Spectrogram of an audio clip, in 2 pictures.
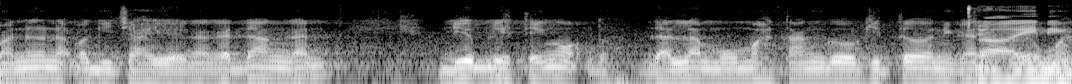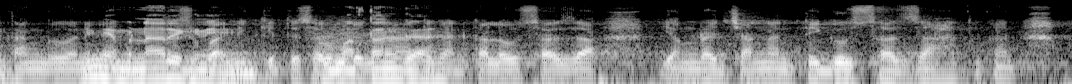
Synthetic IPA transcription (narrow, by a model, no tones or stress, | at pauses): manəna̰ʔbaɡit͡ʃaɦajəakankadaŋkan | diəbəlɪht̪eŋɔʔt̪ʊhdalamrumaht̪aŋɡəkit̪ənikaauniaht̪aŋɡəniimənaɾɪksənbap̚nikit̪əsaumaəŋaaŋɡakankalawsazahjaŋɾaɲt͡ʃaŋant̪iɡəsazaht̪ukan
